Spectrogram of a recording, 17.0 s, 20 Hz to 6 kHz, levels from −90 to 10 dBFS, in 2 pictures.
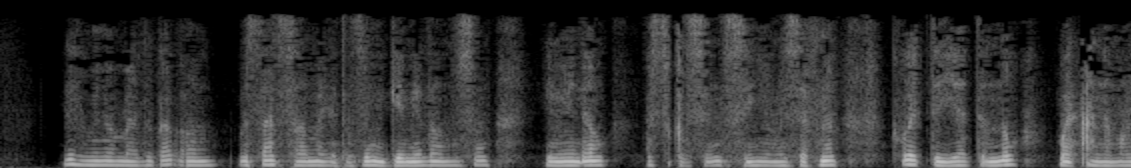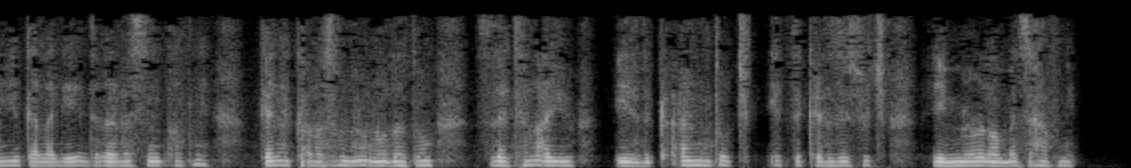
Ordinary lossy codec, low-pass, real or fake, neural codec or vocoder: MP3, 24 kbps; 5.4 kHz; fake; codec, 16 kHz in and 24 kHz out, 0.4 kbps, LongCat-Audio-Codec, two codebook decoder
